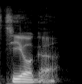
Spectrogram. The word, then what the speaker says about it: Tioga: So it's named after something that is not equal to anything else, the Tiago Sequoia. – So this is a West Coast citrus. – I also... I might have said this wrong. So this is spelt Tiago. This is Tioga.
